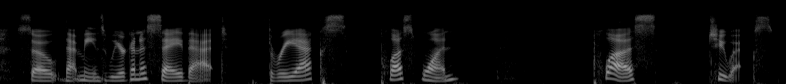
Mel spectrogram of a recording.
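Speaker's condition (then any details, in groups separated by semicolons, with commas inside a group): No condition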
